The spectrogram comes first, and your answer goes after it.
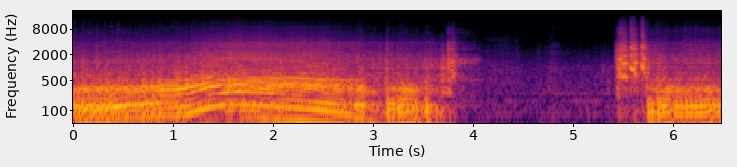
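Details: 1983 Kawasaki GPZ-550 garage find, carbs rebuilt with new float needle and seat, on choke: four-cylinder blips and drops back with even firing, no misses or knocks; running nicely after repair.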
